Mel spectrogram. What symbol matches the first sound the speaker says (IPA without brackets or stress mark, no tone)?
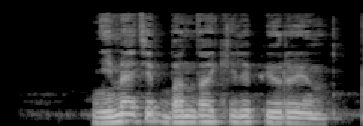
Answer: n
